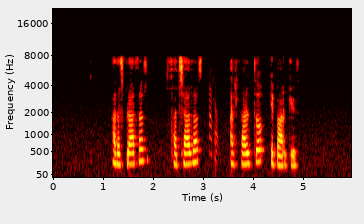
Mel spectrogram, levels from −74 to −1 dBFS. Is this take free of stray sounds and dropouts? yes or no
no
